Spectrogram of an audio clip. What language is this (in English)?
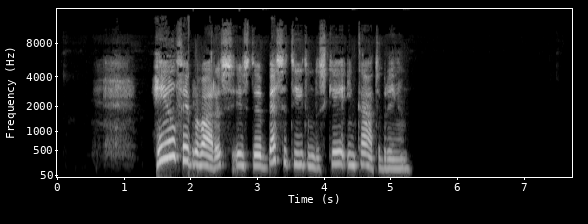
Western Frisian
